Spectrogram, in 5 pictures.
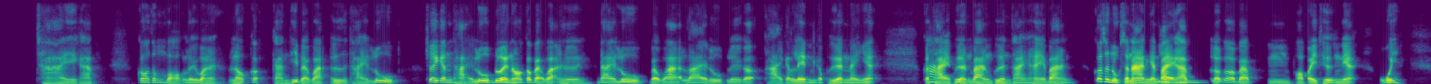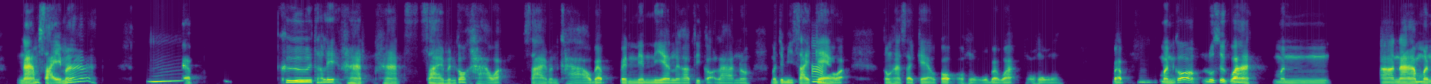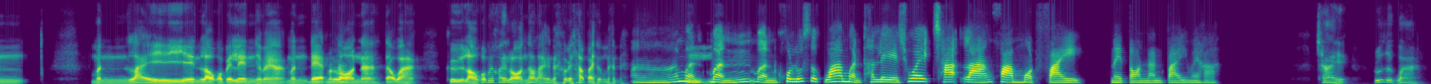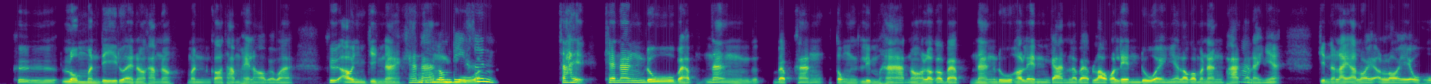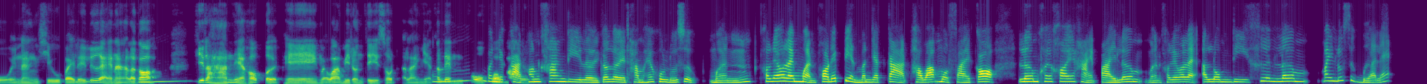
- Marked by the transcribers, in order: stressed: "มาก"; tsk; laughing while speaking: "เวลาไปตรงนั้น"; other background noise
- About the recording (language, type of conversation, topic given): Thai, podcast, เวลารู้สึกหมดไฟ คุณมีวิธีดูแลตัวเองอย่างไรบ้าง?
